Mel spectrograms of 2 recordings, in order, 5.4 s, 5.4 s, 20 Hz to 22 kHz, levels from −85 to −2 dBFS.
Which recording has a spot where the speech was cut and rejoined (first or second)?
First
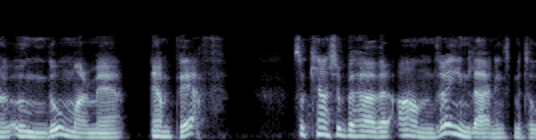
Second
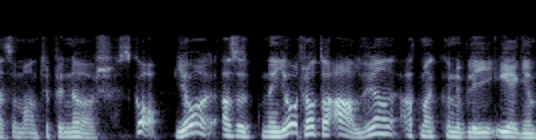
second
